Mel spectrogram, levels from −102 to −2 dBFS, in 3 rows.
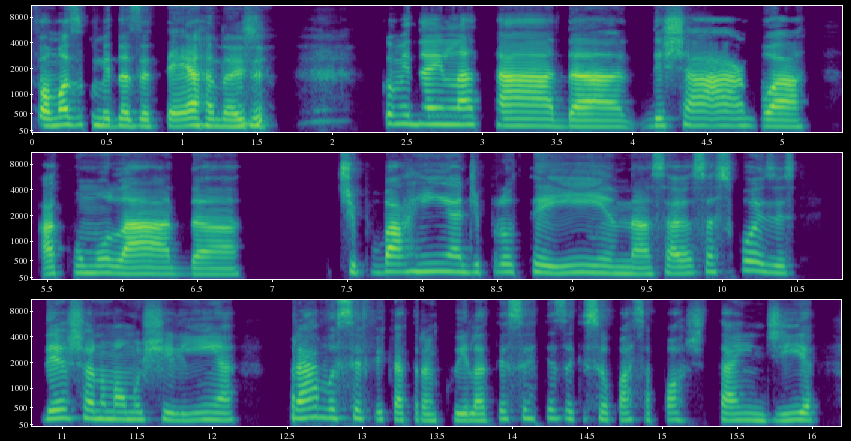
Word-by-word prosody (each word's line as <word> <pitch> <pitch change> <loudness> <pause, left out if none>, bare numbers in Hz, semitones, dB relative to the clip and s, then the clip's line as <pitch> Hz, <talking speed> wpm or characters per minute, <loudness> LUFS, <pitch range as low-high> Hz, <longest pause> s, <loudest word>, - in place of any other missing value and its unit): famosas 205 +2 +4
comidas 180 -4 -1
eternas, 175 +1 +3 0.9
comida 230 -2 +1
enlatada, 180 -7 +5
deixar 185 +2 0
água 175 -3 +3 0.3
acumulada, 160 -4 +1 0.6
tipo 195 0 -2
barrinha 210 +1 +1
de 195 0 -9
proteína, 185 -5 -4
sabe, 165 +1 -2
essas 205 +4 -3
coisas, 205 -8 -5 0.4
deixa 220 +2 0
em 205 - -4
1 195 -1 -2
mochilinha, 185 -1 -4 0.3
para 230 +1 +2
você 225 -2 -1
ficar 190 -3 -7
tranquila, 170 -1 -5
ter 185 +5 -10
certeza 215 0 -5
que 200 0 -8
seu 190 -2 0
passaporte 180 -1 -8
está 170 -2 -3
em 175 -1 -7
dia, 175 +2 -5
185 Hz, 115 wpm, -25 LUFS, 170-205 Hz, 0.9 s, enlatada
